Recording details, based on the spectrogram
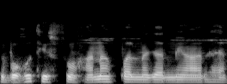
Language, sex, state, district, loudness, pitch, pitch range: Hindi, male, Uttar Pradesh, Muzaffarnagar, -16 LUFS, 110 Hz, 110-125 Hz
